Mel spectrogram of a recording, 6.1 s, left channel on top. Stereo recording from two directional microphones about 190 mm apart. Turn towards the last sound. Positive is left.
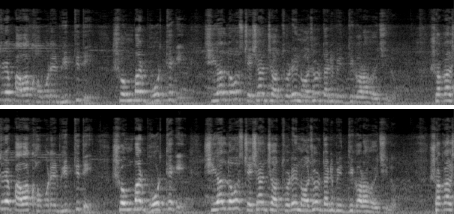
turn(degrees=-25)  # may be behind; listen again after turning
